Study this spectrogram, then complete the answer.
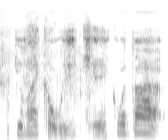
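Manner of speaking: put-on Scottish accent. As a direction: offer the cake like a Scottish tea lady. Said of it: "Like when I went to, uh, Scotland".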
